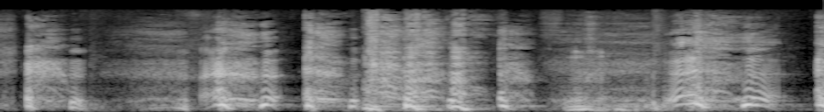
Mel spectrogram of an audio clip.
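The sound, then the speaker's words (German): Harsh, rapid coughing after choking on a piece of egg, many throaty, partly voiced bursts in quick succession, loud and uneven, with brief gaps between the fits. “Ich verschluck mich am Ei und du hustest dich tot.”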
